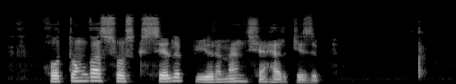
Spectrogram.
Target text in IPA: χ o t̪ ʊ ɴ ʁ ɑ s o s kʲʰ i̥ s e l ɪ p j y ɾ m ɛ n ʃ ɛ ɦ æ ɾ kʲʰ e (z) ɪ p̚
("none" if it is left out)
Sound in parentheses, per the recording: z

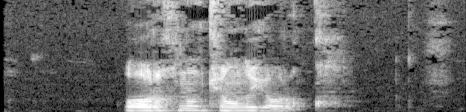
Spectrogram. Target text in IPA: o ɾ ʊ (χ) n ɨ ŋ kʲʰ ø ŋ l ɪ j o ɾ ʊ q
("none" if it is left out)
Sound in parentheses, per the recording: χ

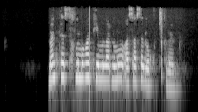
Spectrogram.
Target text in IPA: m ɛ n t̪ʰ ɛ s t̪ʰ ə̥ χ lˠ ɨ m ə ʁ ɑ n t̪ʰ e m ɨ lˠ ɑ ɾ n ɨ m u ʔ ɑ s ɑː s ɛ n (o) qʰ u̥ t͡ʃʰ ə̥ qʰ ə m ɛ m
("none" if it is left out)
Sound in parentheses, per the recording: o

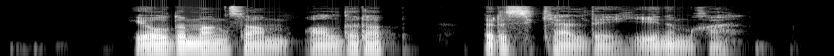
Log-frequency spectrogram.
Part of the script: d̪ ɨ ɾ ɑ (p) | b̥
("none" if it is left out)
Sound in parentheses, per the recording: p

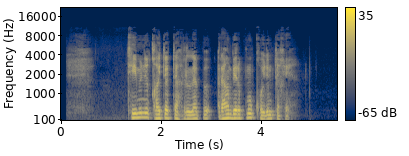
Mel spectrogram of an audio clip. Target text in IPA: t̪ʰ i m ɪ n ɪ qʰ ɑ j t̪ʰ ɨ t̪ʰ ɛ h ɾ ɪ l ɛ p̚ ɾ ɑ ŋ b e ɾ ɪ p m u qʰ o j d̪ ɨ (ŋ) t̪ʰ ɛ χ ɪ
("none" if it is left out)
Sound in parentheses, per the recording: m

